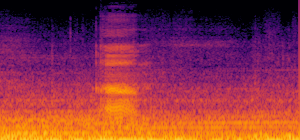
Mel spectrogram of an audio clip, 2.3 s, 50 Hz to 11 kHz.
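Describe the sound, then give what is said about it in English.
Steady low road rumble from a car being driven to work, even and continuous throughout, with a brief higher tone near the start. “It is Friday, October 8th, and I am just driving to work like normal.”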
